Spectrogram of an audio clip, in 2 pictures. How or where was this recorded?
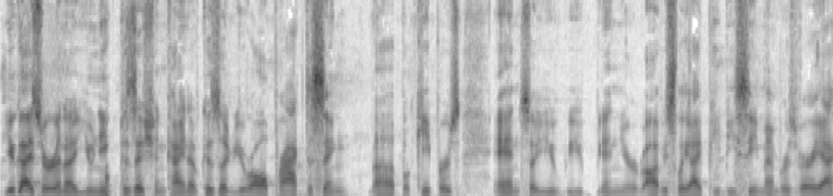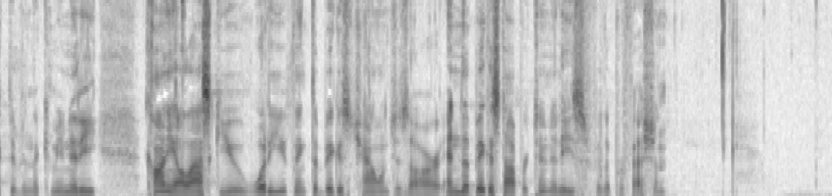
busy venue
